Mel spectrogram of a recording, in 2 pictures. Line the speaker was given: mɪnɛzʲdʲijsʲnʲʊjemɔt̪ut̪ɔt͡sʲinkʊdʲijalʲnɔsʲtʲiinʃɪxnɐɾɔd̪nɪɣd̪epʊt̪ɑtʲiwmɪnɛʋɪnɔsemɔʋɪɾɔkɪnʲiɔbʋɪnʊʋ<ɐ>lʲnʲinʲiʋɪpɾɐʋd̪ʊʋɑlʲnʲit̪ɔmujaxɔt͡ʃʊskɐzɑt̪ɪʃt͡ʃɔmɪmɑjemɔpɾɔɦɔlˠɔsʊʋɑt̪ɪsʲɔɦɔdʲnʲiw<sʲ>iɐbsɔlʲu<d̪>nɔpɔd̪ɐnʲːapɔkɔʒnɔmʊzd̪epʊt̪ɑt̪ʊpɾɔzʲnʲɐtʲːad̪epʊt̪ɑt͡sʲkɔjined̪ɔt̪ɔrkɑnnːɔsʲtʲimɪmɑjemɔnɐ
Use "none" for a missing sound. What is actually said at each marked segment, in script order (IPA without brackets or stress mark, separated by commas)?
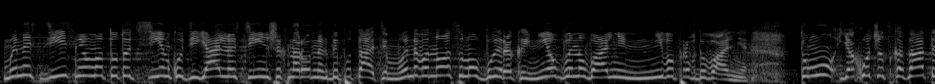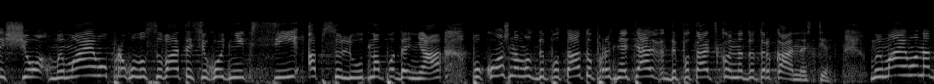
ɑ, sʲ, t̪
